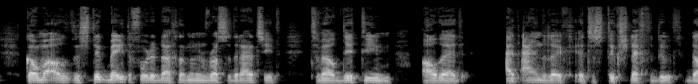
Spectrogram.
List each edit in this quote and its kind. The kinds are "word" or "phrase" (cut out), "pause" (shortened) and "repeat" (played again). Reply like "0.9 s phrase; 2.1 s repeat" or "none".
none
